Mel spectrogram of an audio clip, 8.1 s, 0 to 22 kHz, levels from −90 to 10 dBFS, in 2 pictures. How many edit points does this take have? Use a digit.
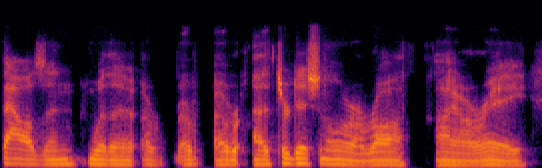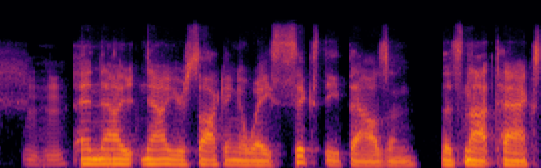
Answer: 0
